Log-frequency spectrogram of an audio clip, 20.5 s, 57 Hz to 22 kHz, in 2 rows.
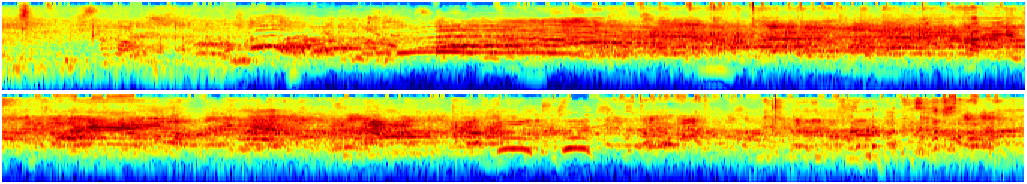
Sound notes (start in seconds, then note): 3.2 applause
